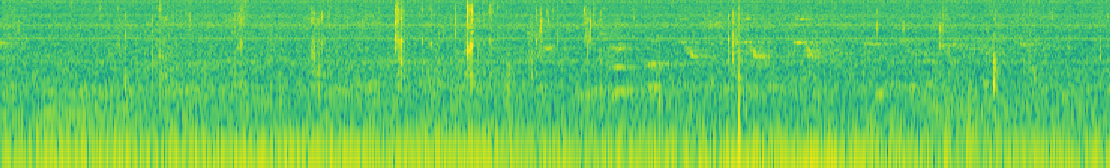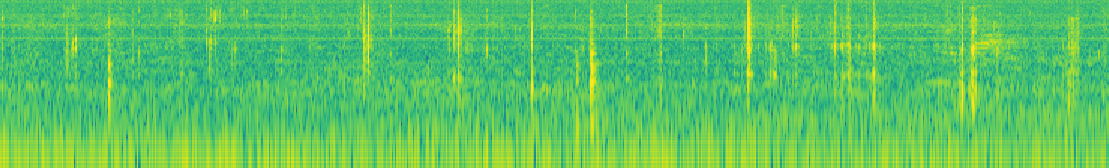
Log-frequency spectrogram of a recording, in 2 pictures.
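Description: Close-up chewing and mouth sounds of a man eating rice and curry by hand, with scattered short sharp clicks that come more often in the second half, over a low steady rumble.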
